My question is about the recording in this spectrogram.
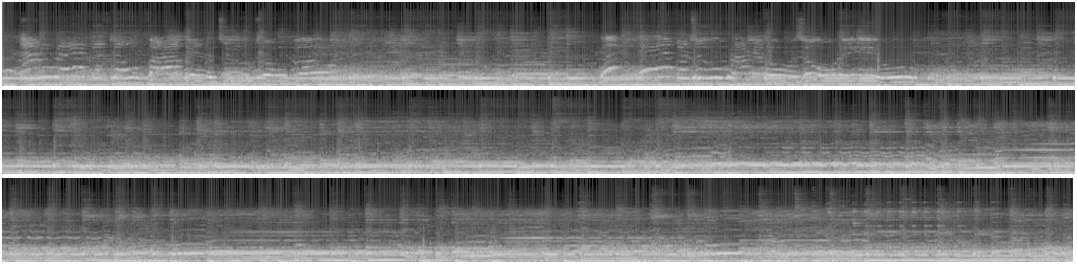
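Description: A live band playing with singing.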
